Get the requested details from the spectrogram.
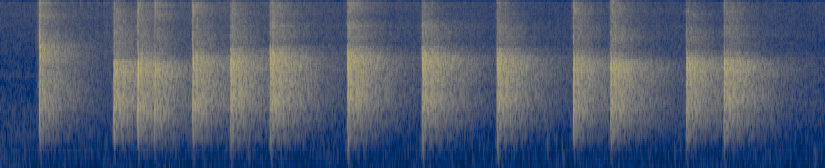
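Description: Flamenco palmas of the bulerías, made by clapping one hand firmly against the other: more than a dozen firm, sharp hand claps in a lively, syncopated pattern, with some quick double claps. Each clap is crisp and bright and rings briefly, with no voices.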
